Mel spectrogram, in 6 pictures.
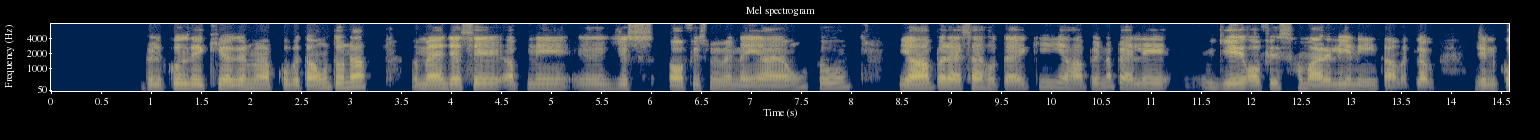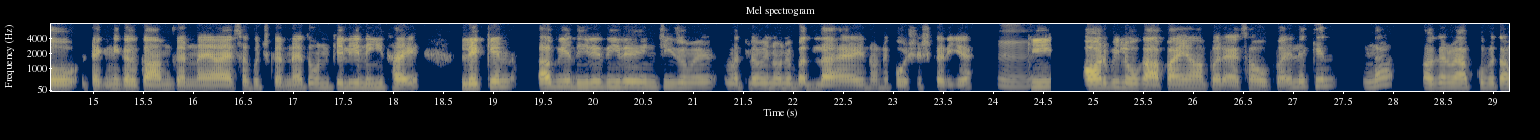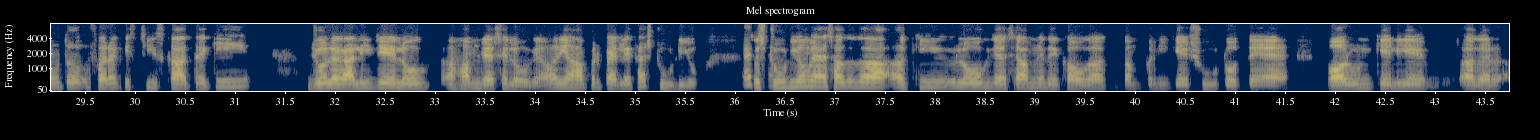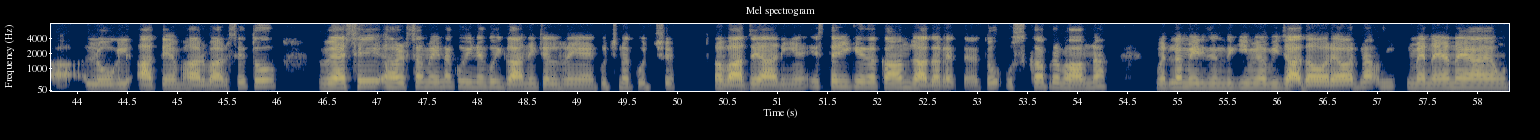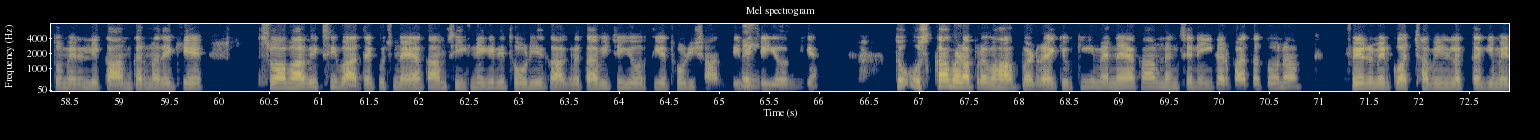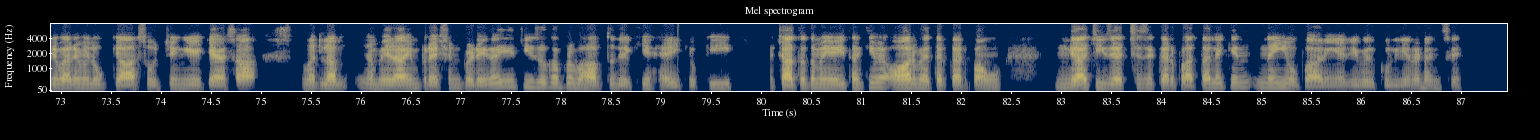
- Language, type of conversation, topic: Hindi, advice, साझा जगह में बेहतर एकाग्रता के लिए मैं सीमाएँ और संकेत कैसे बना सकता हूँ?
- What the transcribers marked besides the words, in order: in English: "ऑफ़िस"; in English: "ऑफ़िस"; in English: "टेक्निकल"; in English: "शूट"; in English: "इंप्रेशन"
